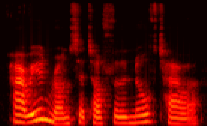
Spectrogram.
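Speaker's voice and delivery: plain reading voice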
